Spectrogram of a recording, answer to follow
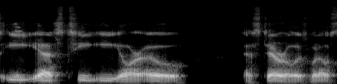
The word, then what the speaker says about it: Estero: It's Estero. Estero is what I was thinking, but I'm not 100%. Yeah, that sounds right. Estero.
